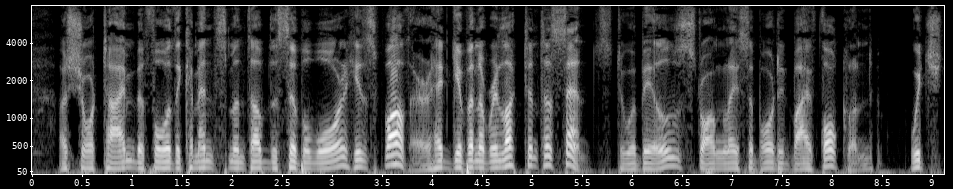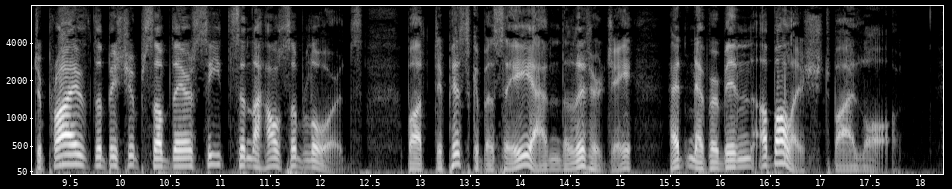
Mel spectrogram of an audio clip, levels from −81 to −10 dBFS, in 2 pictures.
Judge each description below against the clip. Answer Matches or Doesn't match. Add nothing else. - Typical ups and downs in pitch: Doesn't match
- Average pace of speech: Matches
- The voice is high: Doesn't match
